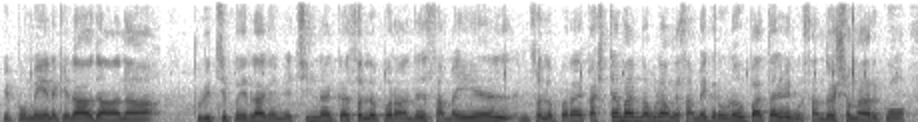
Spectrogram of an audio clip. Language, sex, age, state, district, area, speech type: Tamil, male, 30-45, Tamil Nadu, Krishnagiri, rural, spontaneous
